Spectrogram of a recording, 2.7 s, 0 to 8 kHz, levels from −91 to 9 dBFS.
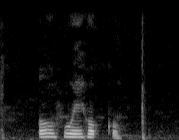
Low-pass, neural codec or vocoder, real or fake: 7.2 kHz; vocoder, 22.05 kHz, 80 mel bands, Vocos; fake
